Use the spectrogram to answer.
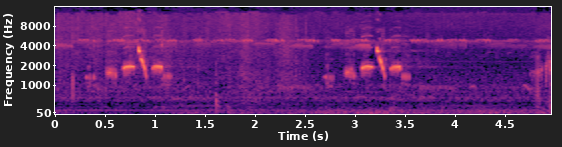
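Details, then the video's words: A Monotonous Lark, possibly farther away than first thought, repeats a short phrase of clear whistled notes with a downslurred twist about every 2.5 seconds over insect hiss; March 12, 2017, Djuma Game Reserve area, South Africa. "Monotonous Lark"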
